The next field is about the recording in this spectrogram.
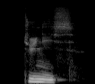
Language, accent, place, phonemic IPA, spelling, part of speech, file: French, France, Lyon, /ty.nis/, Tunis, proper noun, LL-Q150 (fra)-Tunis.wav
- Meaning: Tunis (the capital city, since 1159, and largest city of Tunisia)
